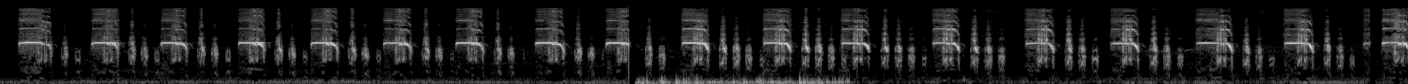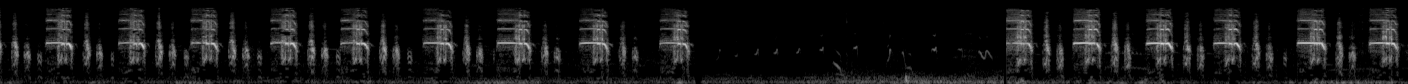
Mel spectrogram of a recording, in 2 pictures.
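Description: Grey francolin calling: a fast, regular series of short high notes, about two a second, which stops for about three seconds near the end and then starts again.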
